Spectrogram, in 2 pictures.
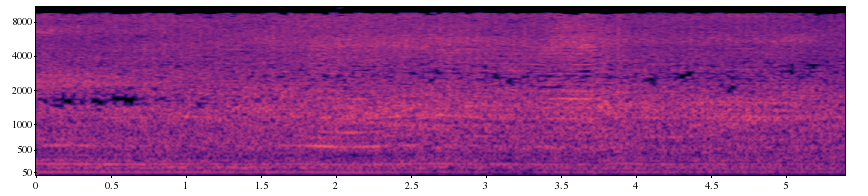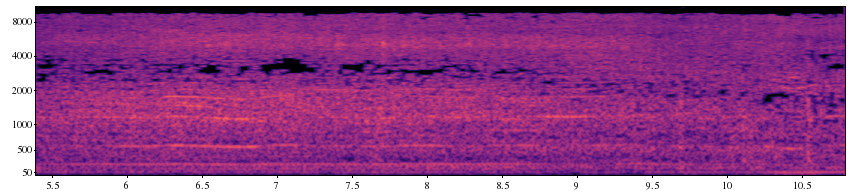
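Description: Caterpillar 316EL crawler excavator's diesel engine running steadily under load as the machine works, tracking and swinging, with a constant low hum and a few brief faint whines.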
